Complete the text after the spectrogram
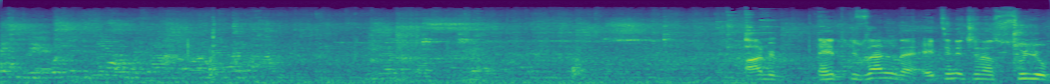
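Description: Food sizzles on a hot plate.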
